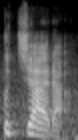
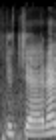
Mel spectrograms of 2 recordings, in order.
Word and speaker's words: cuchara: And if C is used with U, O and A, it is pronounced as K, just like cuchara. Here C is used with U, so it is pronounced as cuchara, which means the spoon in Spanish.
